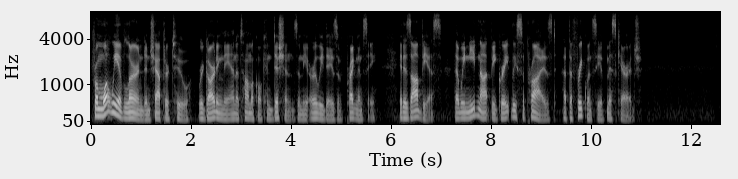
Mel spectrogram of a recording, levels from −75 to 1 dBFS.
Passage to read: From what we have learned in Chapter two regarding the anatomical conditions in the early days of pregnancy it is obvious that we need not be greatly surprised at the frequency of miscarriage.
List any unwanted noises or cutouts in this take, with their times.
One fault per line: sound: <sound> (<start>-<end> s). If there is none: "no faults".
no faults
